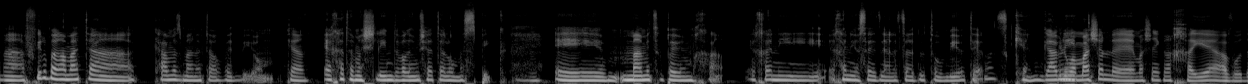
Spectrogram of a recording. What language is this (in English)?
Hebrew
